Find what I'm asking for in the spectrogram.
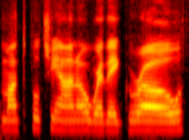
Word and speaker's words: Montepulciano: So it's pronounced Montepulciano.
